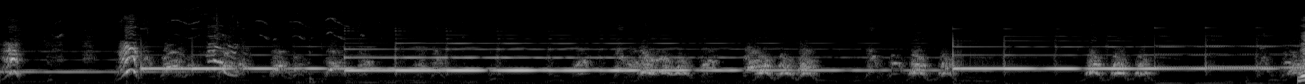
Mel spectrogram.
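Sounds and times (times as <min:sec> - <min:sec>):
dogs barking: 0:00.0 - 0:04.9, 0:05.7 - 0:11.8, 0:12.5 - 0:13.0
background music: 0:00.0 - 0:13.0.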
